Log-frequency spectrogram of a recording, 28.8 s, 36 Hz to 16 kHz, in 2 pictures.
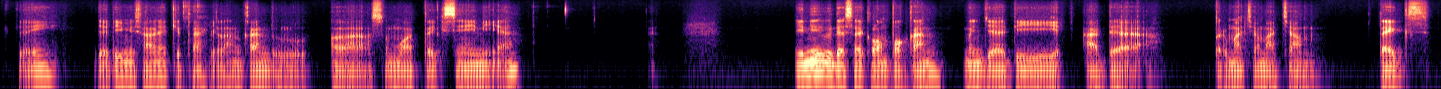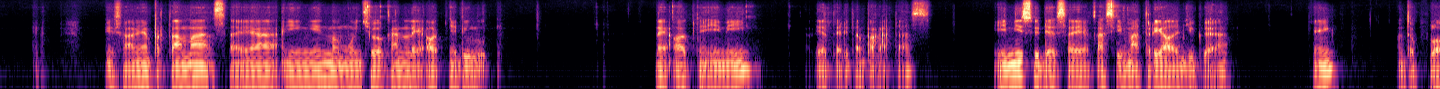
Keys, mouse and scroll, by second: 1.8 click, 5.3 click, 18.0 click, 21.1 click, 22.2-25.4 drag.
